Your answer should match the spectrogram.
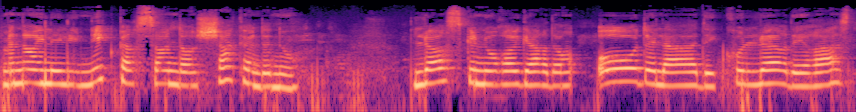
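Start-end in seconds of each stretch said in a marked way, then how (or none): none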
